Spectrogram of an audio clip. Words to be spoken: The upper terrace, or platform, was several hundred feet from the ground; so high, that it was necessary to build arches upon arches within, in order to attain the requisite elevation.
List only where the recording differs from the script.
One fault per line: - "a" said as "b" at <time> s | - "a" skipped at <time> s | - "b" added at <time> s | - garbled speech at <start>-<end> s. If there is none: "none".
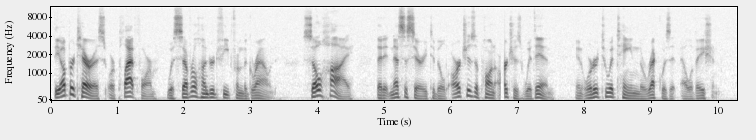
- "was" skipped at 5.1 s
